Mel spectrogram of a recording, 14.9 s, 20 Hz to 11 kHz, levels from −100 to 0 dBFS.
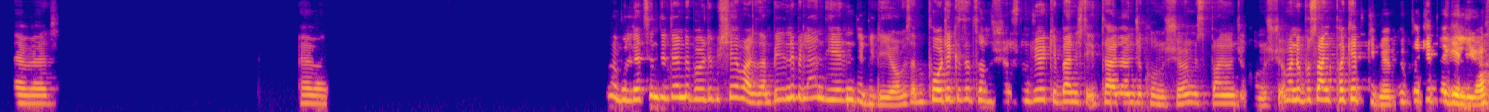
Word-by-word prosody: Evet. 200 -1 -3 2.4
Evet. 200 -2 -3 2.8
Bu 285 -7 -1
Latin 295 +6 +3
dillerinde 345 0 +1
böyle 300 0 -2
bir - - -6
şey 340 +2 -2
var 245 - +4
zaten 220 +2 -3
birini 320 +4 0
bilen 330 -1 -1
diğerini 285 0 0
de 215 -5 -4
biliyor. 170 -2 -1
Mesela 205 +4 -4
bir - - -10
Portekiz'le 300 0 +2
tanışıyorsun 260 -1 -7
diyor 290 +1 0
ki 250 -4 -6
ben, 245 -1 +3
işte, 240 - -4
İtalyanca 220 -1 0
konuşuyorum, 195 +2 -4
İspanyolca 205 -2 -2
konuşuyorum. 160 - -4
Hani, 290 -1 +1
bu 290 - 0
sanki 295 0 +6
paket 300 +1 +2
gibi. 215 -6 -4 0.2
Bir 235 - -6
paketle 265 +1 +2
geliyor. 190 -3 +8
250 Hz, 140 wpm, -20 LUFS, 205-295 Hz, 2.8 s, geliyor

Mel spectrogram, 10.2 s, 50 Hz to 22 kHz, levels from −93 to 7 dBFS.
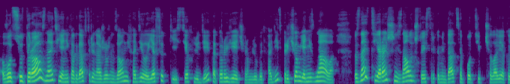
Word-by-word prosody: вот 190 +3 +2
с - - -4
утра, 205 - +7
знаете, 225 -2 0
я 170 - +3
никогда 165 +3 0
в - - -18
тренажерный 155 -3 -4
зал 165 +5 0
не 210 0 -2
ходила. 170 -2 -1
Я 170 +5 +2
всё-таки 225 +9 -6
из 285 - -11
тех 170 -10 -3
людей, 155 - -3
которые 175 -6 -1
вечером 150 -5 -4
любят 140 0 -6
ходить. 235 - -5
Причем 175 +6 0
я 180 -4 +3
не 185 +1 -2
знала 195 -7 +1 0.4
вы 170 - -1
знаете, 255 - +2
я 185 - +8
раньше 225 +1 +2
не 195 - -2
знала, 210 +6 +1
что 215 -6 -5
есть 165 0 -4
рекомендация 155 +1 -3
под 150 +1 -4
тип 155 0 -10
человека. 150 -2 -2
170 Hz, 210 wpm, -23 LUFS, 155-205 Hz, 0.4 s, я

